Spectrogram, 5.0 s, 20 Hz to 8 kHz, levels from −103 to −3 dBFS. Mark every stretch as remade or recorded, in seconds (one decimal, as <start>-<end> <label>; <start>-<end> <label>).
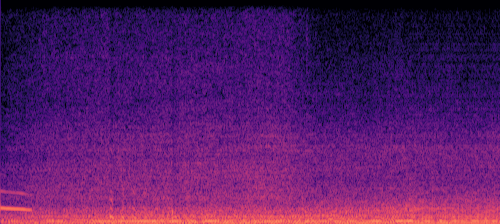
0.0-4.1 recorded; 4.1-5.0 remade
